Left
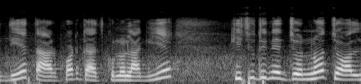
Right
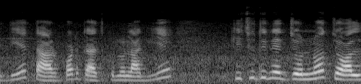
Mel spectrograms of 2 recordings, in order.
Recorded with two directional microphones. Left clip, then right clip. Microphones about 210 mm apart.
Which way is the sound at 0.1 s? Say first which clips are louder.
Left 6 dB; 35° left (ahead or behind).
